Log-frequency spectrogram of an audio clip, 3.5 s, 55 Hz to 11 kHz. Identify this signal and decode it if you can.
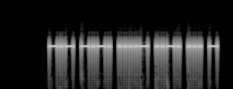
Morse code, heard as a keyed tone, about 31 wpm, 700 Hz. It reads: KC4FST
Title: USA Call Signs - 6 Characters - Repeated 2x - 30wpm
